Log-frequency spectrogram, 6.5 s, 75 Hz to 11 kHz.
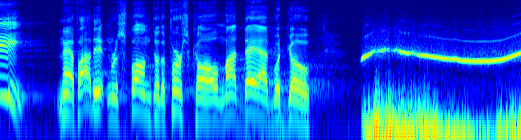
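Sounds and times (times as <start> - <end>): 
speech: 0.2 - 4.8
loud shrill human whistle calling children home to eat: 4.5 - 6.5.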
